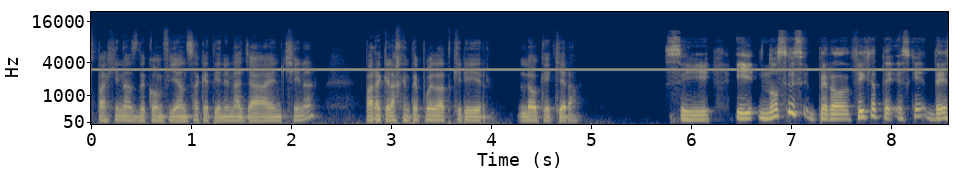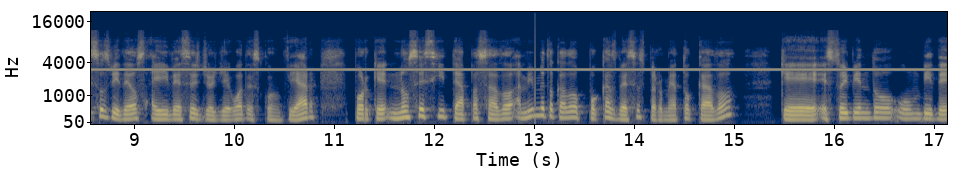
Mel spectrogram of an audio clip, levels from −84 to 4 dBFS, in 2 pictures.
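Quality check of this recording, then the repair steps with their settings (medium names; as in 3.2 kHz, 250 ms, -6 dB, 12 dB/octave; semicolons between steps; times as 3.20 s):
whine 3.1 kHz -29 dBFS
1.91–1.92 s: dropout 14 ms
13.01 s: pop -13 dBFS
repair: de-click; band-stop 3.1 kHz, Q 30; interpolate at 1.91 s, 14 ms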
